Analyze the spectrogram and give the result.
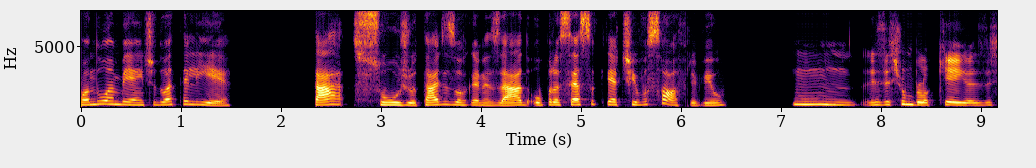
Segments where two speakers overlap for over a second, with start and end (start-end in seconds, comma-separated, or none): none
